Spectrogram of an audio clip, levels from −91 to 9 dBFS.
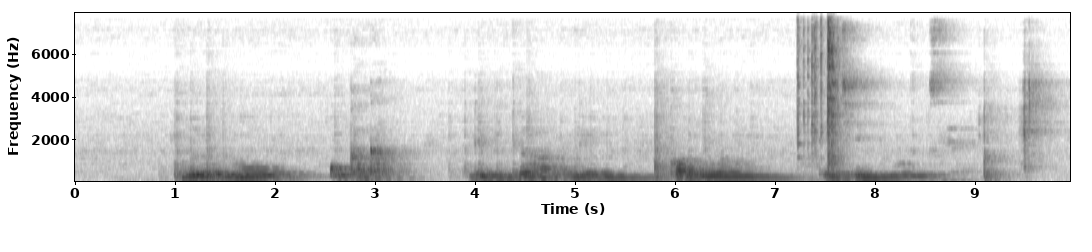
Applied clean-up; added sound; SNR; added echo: none; Cutlery, silverware; 3 dB; reverberation time 0.8 s.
